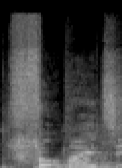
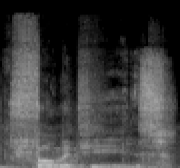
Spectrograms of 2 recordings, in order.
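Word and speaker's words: fomites: how to say foamites phomites is the popular pronunciation but if you want to sound fancy or if you're a latin teacher it's fomatease gotta go with fomidi's right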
